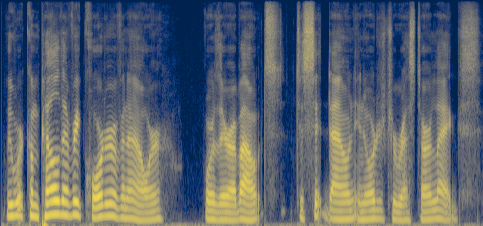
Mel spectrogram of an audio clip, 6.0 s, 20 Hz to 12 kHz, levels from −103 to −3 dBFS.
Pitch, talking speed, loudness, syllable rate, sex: 140 Hz, 190 wpm, -17 LUFS, 5.3 syllables/s, male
